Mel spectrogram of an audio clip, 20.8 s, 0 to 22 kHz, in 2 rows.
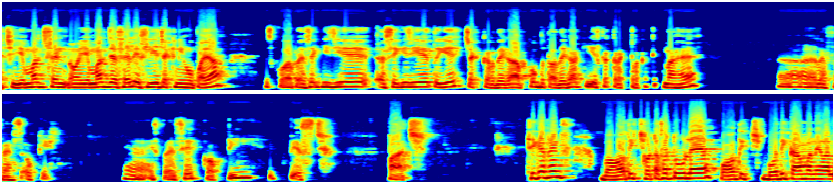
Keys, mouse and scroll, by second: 3.2 ctrl+x, 3.9 click, 4.5 ctrl+v, 6.9 click, 12.0 Up, 13.2 ctrl+c, 13.4 Down, 13.8 ctrl+v, 14.5 Down.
